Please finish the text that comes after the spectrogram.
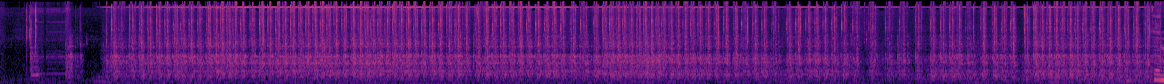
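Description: A Bernina Q-series long arm quilting machine stitching steadily, a fast continuous mechanical whirring with rapid rhythmic needle clatter that runs unbroken for over twenty seconds.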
